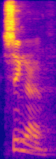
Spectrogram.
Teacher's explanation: You need to stress the first syllable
